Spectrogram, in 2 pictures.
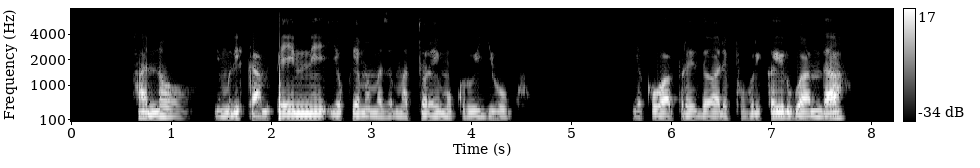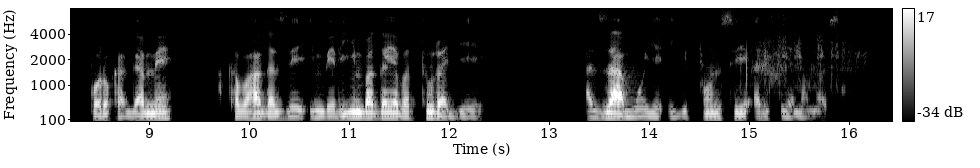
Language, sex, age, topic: Kinyarwanda, male, 36-49, government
